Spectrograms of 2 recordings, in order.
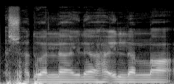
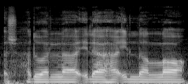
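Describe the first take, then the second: Both takes have the same delivery.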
